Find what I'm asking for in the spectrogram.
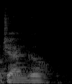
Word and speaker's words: Django: Would you say that about Django? Would you? – Well, yeah, there's no D at the beginning of that. – The D is silent.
